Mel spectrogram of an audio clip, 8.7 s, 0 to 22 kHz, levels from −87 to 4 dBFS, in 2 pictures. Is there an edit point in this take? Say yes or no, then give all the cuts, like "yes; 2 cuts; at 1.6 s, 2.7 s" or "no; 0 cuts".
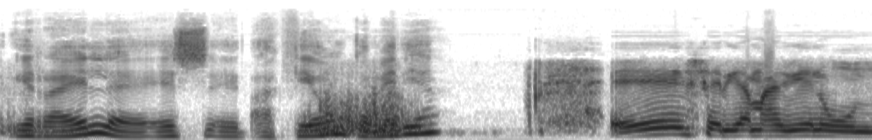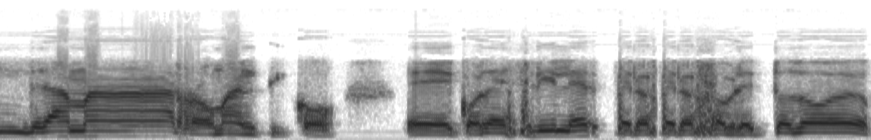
yes; 4 cuts; at 1.3 s, 3.5 s, 6.8 s, 7.6 s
